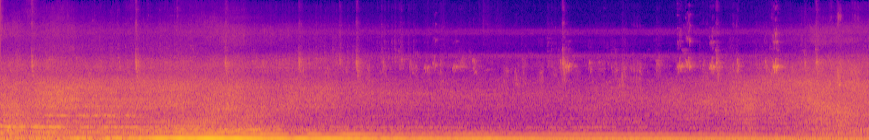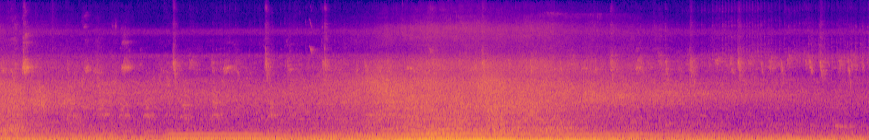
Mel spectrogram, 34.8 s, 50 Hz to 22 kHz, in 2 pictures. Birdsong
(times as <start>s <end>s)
17.8s 24.6s, 29.2s 34.7s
